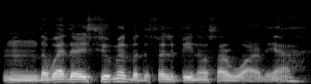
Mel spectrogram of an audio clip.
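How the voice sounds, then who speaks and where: A man hosting an interview, asking long halting questions full of uhs and repeated words. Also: fairly low pitch, highs cut off. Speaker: interview host.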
